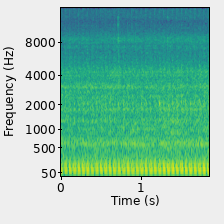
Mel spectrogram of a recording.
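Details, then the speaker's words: Honda Vario 150 scooter whose starter would not work, after moving the starter wire, restarted on the button: even, steady low putter of about eighteen beats a second with no misses or knocks; clean, healthy idle. "Nih, saya tekan lagi tombolnya. Ya teman-teman, hidup ya teman-teman ya."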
